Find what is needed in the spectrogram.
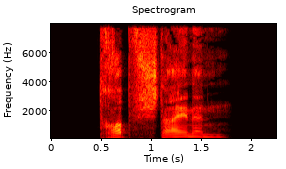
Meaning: dative plural of Tropfstein
- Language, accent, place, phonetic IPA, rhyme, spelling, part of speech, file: German, Germany, Berlin, [ˈtʁɔp͡fˌʃtaɪ̯nən], -ɔp͡fʃtaɪ̯nən, Tropfsteinen, noun, De-Tropfsteinen.ogg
